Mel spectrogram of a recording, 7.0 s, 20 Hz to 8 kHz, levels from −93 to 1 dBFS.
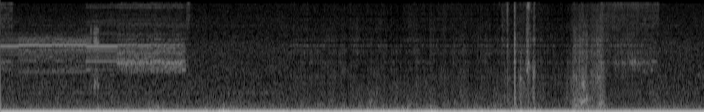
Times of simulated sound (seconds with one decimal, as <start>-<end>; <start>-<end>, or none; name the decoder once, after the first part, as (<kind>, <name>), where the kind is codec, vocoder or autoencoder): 2.9-6.4 (codec, HILCodec)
